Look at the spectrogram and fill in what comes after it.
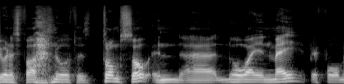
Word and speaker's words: Tromsø: So she went as far north as Tromsø. – Great pronunciation. – Good accent. – Yeah. – Tromsø.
